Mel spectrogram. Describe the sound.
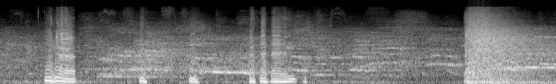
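Body slam of a wrestler onto the ring mat during a tag team match: one heavy, booming thud lands near the end, after bursts of shouting voices and crowd noise.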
